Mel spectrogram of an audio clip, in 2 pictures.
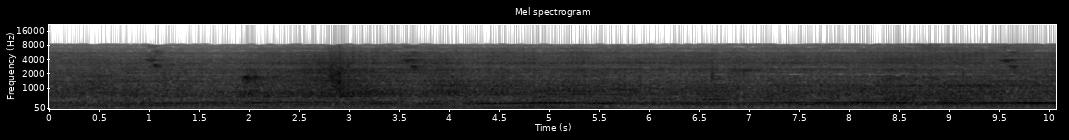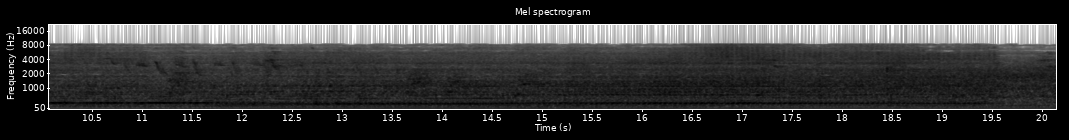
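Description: Corvette C3's V8 engine running steadily, its pitch shifting a little now and then and getting gradually louder toward the end.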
